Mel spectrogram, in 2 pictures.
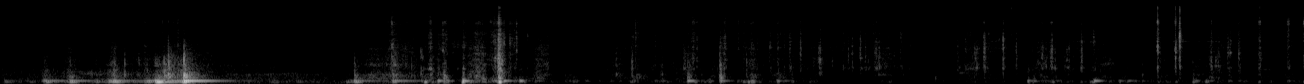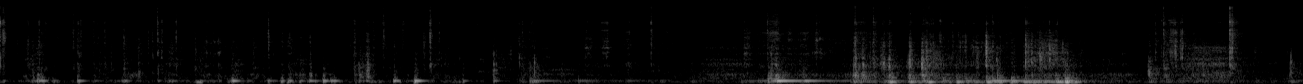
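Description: Hands handling a hair dryer's power cord and open plastic handle housing, with irregular small clicks, taps and rubbing as the cable is fitted into the handle. The handling is louder in the first two seconds and again near the end.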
